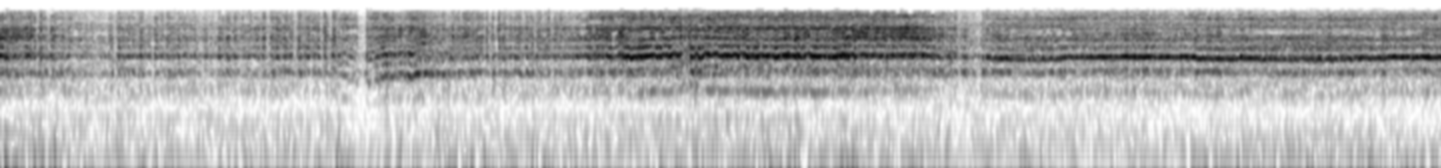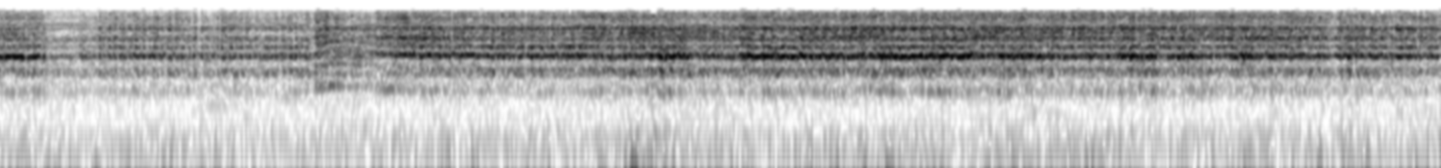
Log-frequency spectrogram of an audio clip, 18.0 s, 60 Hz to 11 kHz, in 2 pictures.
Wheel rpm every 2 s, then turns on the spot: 170, 160, 170, 170, 170, 170, 170, 160, 160.
none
